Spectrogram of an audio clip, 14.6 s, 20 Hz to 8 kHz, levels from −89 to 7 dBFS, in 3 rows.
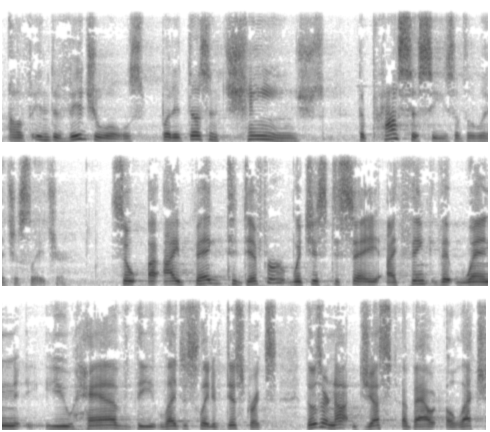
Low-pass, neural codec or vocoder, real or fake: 7.2 kHz; none; real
